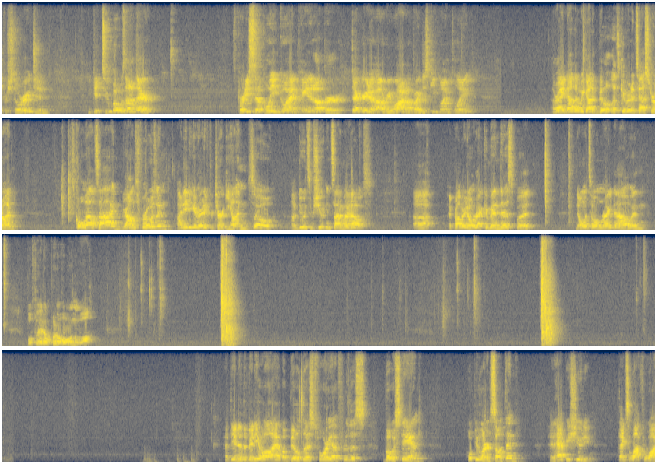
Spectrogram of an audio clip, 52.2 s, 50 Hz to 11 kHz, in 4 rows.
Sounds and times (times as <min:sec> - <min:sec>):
Arrow: 0:30.5 - 0:31.0, 0:36.9 - 0:37.4.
